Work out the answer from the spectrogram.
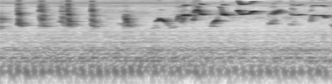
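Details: Young speckled White-rumped shama learning to sing at morning: five harsh repeated buzzy notes, then a fast tumbling run of high bright whistles.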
